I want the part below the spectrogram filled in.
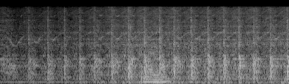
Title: HARD STARTING/LONG CRANKING/HOW TO DIAGNOSE WITHOUT SCANNER/BASIC INFORMATION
